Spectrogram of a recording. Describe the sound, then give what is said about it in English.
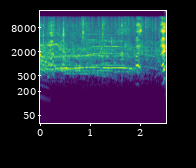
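A game show audience applauds steadily for a couple of seconds, dense clapping mixed with cheering voices, holding fairly loud throughout before thinning slightly at the end. “I've never gotten so much applause for doing so little.”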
